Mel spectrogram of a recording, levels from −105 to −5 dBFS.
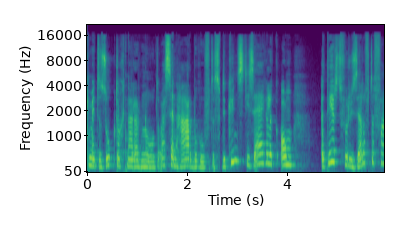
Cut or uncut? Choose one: cut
